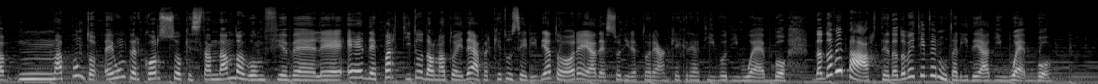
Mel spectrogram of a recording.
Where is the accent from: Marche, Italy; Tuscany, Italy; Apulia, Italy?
Apulia, Italy; Lecce; now in Milan, Italy; io sono leccese come Alessandra Morose Bundabash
